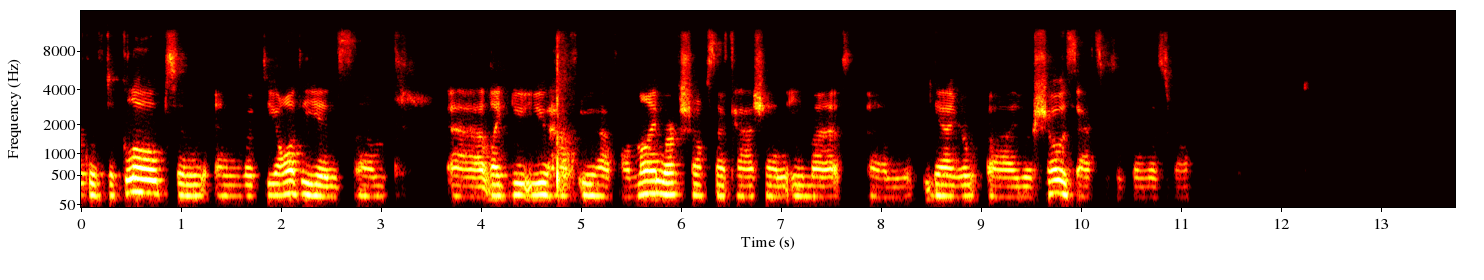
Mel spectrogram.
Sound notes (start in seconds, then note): none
